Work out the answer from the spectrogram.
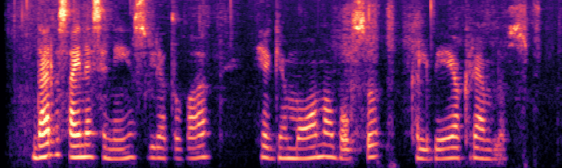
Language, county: Lithuanian, Kaunas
